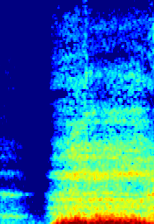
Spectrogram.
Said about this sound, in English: But here, with the breathing, it's you're saying, okay, come on, back now. Breathe, in.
